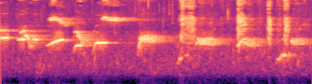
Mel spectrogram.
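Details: White-rumped shama master song meant to make other shamas answer and sing: clear whistled slurs and sweeping notes mixed with sharp, harsh buzzy bursts in a quick, varied sequence.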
